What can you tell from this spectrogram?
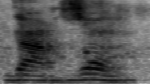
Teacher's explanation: eso se pronuncia como una Z. Y déjenme decirle que esa Z es sonora. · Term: cedille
